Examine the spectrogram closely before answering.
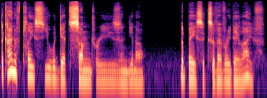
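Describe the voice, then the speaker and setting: A man playing a genial, long-lived elven café owner who reminisces in an unhurried, chatty way, in a roleplay audio drama. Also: mid-range voice, darkish tone, no room sound, lightly acted. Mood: genial, reminiscing. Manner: unhurried, musing, conversational with pauses.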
